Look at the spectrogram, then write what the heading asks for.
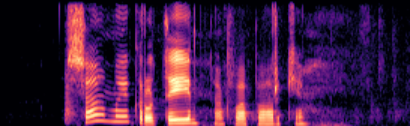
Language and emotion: Russian, sad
